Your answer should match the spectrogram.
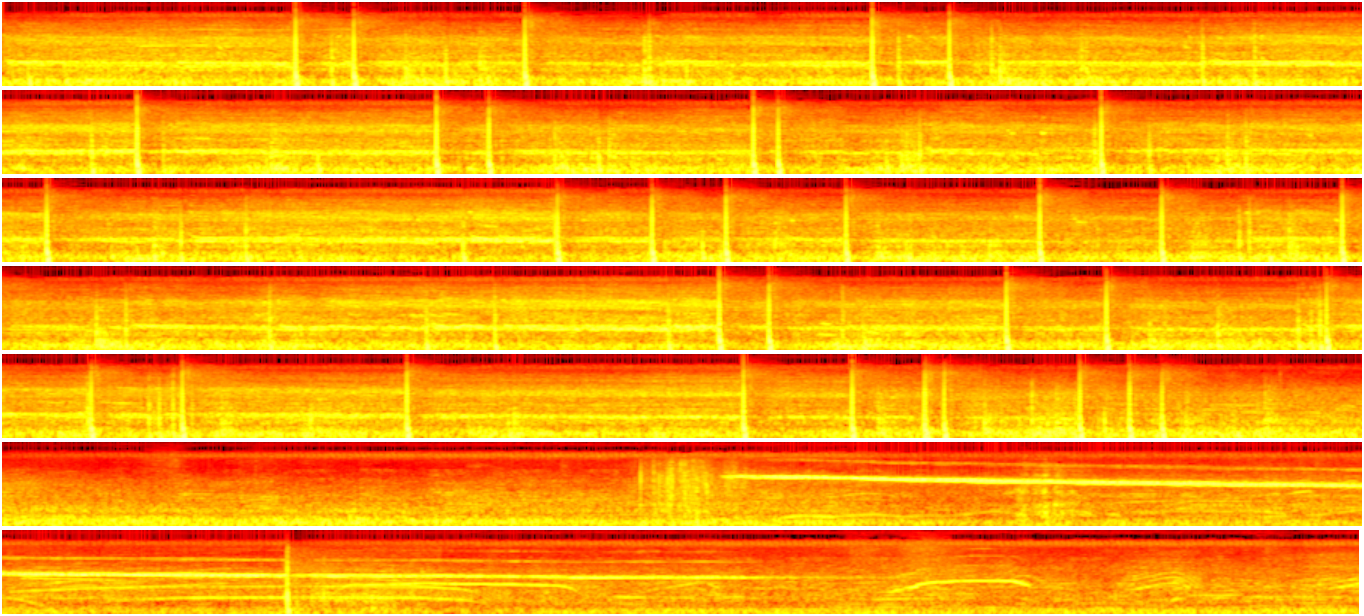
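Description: Fireworks display: a rapid run of sharp bangs and pops, with a steady tone under them, for about twenty-two seconds, then thinning out. A long falling whistle follows near the end.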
